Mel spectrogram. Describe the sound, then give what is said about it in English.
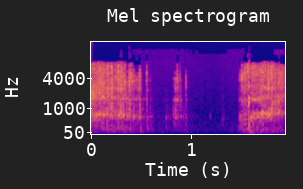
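Someone sips iced tea from a glass with ice: two bursts of noisy slurping and ice rattling, separated by a short quiet gap with a faint clink. “Are you drinking something with ice or are you playing Yahtzee? I just had a sip of my iced tea.”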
